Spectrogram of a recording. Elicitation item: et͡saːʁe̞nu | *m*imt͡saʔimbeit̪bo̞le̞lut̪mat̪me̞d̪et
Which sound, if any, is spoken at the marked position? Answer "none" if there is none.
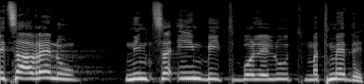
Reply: n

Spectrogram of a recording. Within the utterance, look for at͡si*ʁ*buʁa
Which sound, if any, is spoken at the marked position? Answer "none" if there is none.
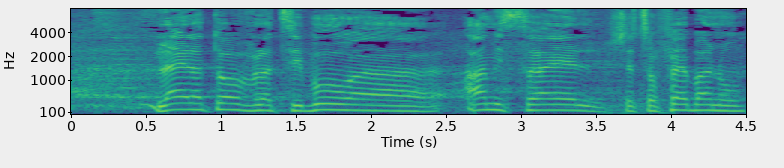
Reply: none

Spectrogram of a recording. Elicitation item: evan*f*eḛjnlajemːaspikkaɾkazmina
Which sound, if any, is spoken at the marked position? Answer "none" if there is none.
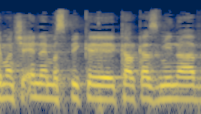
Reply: ʃ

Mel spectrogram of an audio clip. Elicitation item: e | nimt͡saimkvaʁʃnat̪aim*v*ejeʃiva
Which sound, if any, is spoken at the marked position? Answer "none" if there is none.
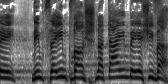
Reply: b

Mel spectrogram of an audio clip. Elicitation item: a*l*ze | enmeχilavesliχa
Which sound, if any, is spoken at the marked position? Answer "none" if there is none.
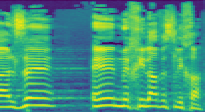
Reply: l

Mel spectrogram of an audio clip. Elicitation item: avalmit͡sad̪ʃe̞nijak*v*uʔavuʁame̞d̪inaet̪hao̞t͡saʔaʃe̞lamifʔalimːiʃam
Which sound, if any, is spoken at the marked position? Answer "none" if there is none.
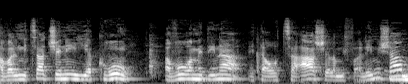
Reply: ʁ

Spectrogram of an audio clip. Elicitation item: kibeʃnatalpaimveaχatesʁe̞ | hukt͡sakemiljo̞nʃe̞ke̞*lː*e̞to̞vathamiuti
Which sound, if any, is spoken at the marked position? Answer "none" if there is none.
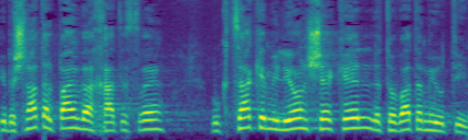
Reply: lː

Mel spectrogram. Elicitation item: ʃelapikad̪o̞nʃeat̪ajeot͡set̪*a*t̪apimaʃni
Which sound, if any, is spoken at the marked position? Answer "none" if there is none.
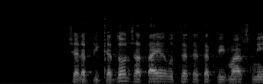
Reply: e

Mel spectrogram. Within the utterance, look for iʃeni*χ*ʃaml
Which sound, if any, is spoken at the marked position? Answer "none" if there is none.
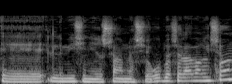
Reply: ʁ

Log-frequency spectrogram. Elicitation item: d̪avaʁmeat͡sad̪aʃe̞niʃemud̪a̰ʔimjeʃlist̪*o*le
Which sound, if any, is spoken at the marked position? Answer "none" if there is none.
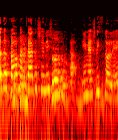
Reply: o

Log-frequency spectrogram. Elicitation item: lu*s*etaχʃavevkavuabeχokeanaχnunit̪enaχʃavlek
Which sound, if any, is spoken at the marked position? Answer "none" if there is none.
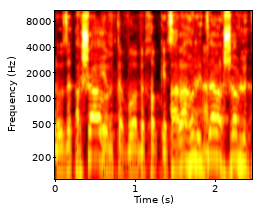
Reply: z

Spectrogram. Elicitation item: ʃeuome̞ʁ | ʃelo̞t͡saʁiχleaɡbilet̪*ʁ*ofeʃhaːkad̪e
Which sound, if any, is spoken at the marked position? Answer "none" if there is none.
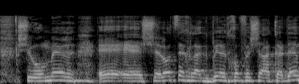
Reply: χ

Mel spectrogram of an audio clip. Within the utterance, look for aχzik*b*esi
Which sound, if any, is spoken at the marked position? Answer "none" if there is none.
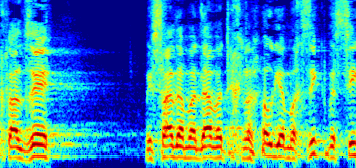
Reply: b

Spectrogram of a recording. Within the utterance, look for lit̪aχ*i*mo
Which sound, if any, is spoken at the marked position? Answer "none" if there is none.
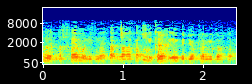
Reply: e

